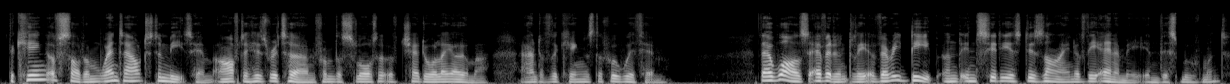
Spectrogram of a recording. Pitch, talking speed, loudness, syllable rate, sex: 130 Hz, 195 wpm, -19 LUFS, 5.5 syllables/s, male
